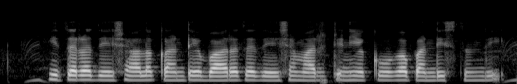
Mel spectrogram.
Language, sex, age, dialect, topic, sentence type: Telugu, female, 18-24, Southern, agriculture, statement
